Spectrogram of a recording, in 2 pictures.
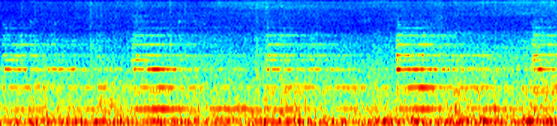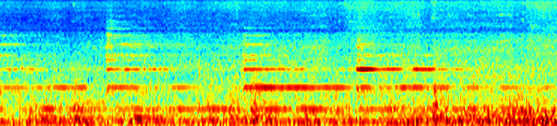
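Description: Steam locomotive's bell ringing in a steady rhythm, a clear ringing tone struck a little faster than once a second as the engine approaches, over a continuous low rumble.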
